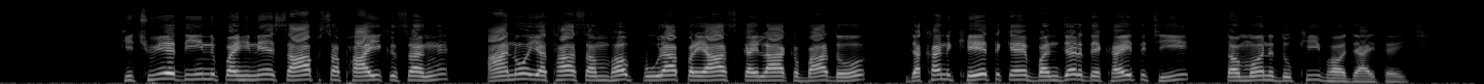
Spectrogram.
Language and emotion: Maithili, sad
